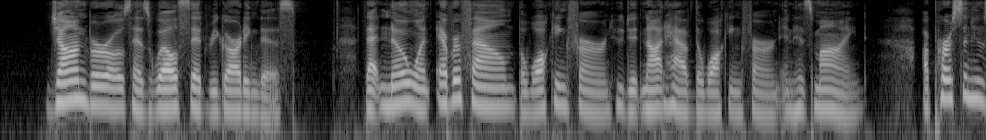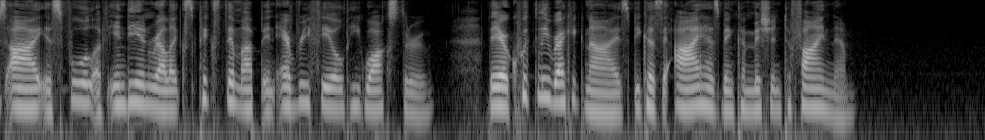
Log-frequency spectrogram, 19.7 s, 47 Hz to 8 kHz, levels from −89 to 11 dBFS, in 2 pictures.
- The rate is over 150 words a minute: Yes, average, 175 wpm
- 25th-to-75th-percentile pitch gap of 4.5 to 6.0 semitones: No, average, 3.3 semitones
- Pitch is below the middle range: No, medium, 155 Hz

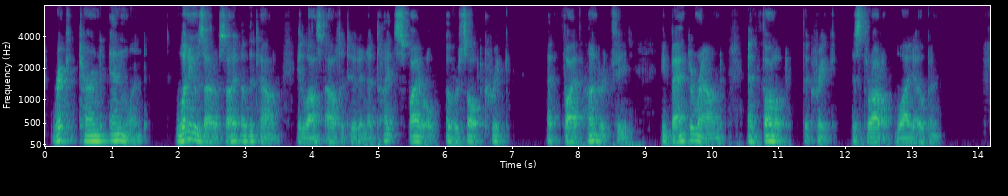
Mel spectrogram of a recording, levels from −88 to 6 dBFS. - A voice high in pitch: No, low, 110 Hz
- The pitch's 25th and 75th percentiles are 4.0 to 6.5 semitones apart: No, average, 3.2 semitones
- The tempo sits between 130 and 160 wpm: Yes, average, 155 wpm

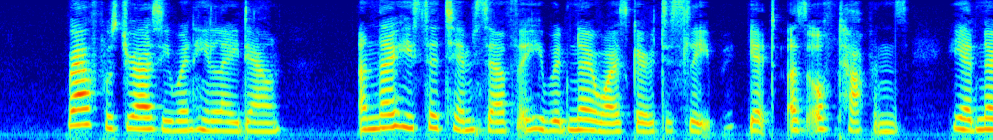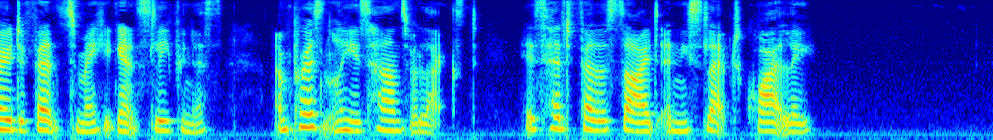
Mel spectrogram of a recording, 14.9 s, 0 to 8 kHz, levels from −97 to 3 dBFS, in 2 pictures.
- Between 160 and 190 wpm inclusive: Yes, average, 180 wpm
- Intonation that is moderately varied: Yes, average, 3.2 semitones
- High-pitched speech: Yes, high, 210 Hz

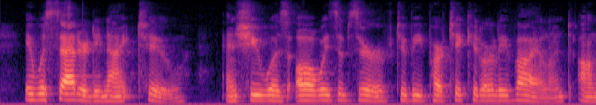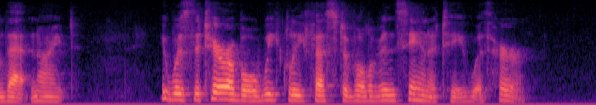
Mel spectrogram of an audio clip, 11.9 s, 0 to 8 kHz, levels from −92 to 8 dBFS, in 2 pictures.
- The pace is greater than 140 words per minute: No, slow, 135 wpm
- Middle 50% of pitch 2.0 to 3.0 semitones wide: Yes, narrow, 2.6 semitones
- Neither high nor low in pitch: Yes, medium, 145 Hz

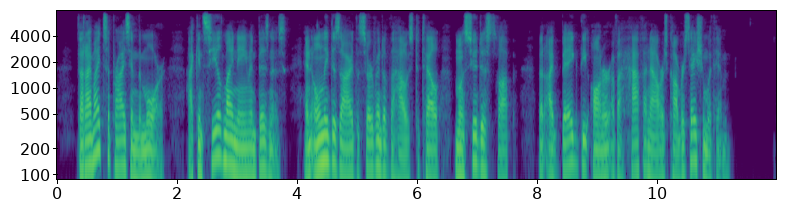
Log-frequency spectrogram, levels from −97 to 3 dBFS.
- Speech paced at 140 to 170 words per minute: No, average, 185 wpm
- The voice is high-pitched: No, low, 105 Hz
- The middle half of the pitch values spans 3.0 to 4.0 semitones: No, average, 4.4 semitones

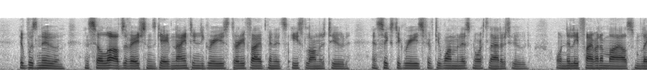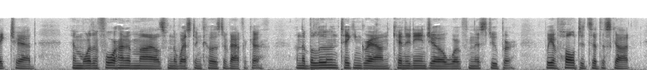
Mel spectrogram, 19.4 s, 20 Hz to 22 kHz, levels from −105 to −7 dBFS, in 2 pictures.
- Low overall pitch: Yes, low, 130 Hz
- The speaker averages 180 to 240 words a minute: Yes, average, 185 wpm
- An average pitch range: No, narrow, 1.6 semitones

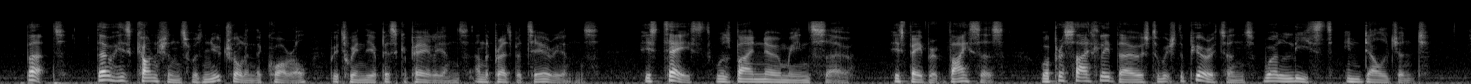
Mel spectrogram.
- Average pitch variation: No, wide, 5.9 semitones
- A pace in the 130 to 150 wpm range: Yes, average, 145 wpm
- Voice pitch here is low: Yes, low, 115 Hz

